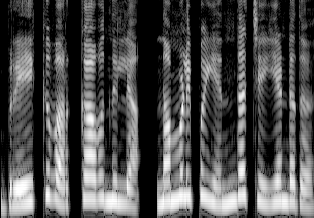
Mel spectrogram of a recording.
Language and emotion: Malayalam, fearful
